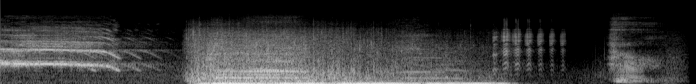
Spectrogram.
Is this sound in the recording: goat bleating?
yes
